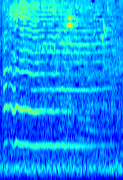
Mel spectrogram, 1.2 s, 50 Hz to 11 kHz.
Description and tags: short mosquito noise. Recorded near Centro de Visitantes Jose Antonio Valverde (Donana, S Spain) using Sennheiser MKH60 + MKH30 > Shure FP24 > Edirol R09 recorder, decoded to mid/side stereo with Voxengo free VST plugin
donana, field-recording, insect, marsh, mosquito, nature, south-spain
